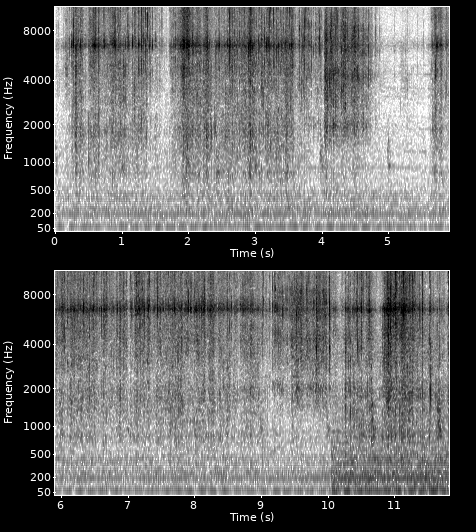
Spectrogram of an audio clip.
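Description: Plastic gloves crinkle and rustle close by as hands press down soft food.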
